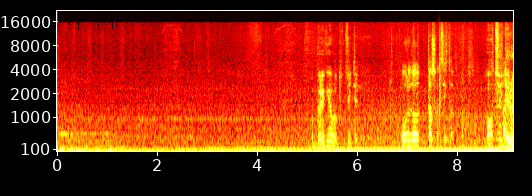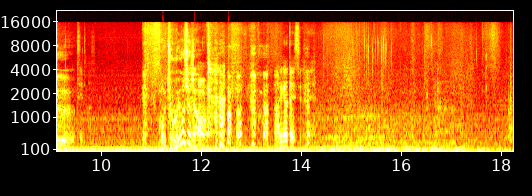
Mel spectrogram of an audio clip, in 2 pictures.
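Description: A car engine rumbles low and steadily inside the cabin.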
